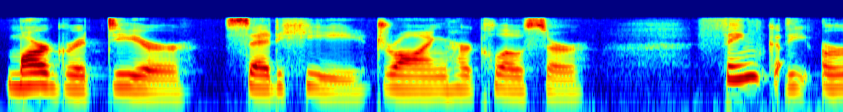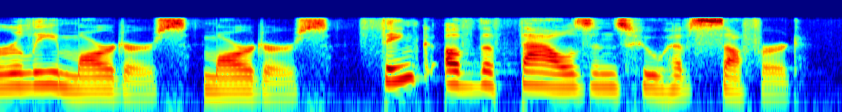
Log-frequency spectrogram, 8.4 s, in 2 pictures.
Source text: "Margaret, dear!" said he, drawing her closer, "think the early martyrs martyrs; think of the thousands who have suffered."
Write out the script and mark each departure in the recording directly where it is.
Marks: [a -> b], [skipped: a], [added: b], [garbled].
"Margaret, dear!" said he, drawing her closer, "think the early martyrs martyrs; think of the thousands who have suffered."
